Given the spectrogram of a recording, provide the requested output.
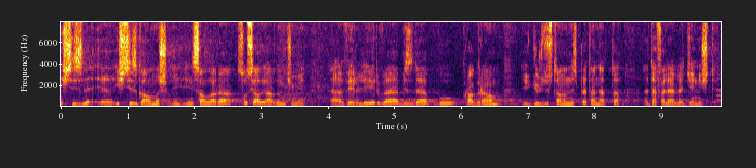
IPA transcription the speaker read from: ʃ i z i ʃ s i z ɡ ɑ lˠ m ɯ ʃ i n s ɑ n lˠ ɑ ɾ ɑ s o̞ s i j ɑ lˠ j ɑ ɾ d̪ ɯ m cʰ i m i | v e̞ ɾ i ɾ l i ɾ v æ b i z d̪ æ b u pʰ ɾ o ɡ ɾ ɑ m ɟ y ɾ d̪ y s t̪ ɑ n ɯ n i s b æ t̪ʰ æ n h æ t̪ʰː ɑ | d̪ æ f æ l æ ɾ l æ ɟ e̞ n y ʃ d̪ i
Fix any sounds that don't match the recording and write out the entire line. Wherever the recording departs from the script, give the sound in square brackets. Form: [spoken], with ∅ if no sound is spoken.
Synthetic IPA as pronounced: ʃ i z i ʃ s i z ɡ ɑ lˠ m ɯ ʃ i n s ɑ n lˠ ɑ ɾ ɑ s o̞ s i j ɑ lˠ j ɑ ɾ d̪ ɯ m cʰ i m i | v e̞ ɾ i [∅] l i ɾ v æ b i z d̪ æ b u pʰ ɾ o ɡ ɾ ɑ m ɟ y ɾ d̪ y s t̪ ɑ n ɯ n i s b æ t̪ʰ æ n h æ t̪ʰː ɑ | d̪ æ f æ l æ ɾ l æ ɟ e̞ n [i] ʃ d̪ i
